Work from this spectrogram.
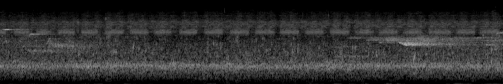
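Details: Japanese temple soundscape with cicadas throbbing in a rapid, even high-pitched pulse train, backed by continuous flowing water and a short bird chirp near the end.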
